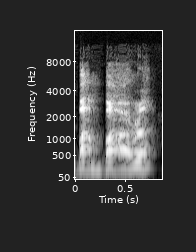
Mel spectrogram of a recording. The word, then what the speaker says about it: Bambara: You know, there is a tribe that's closely associated with them called the Bambara, or some people pronounce it Bambara.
